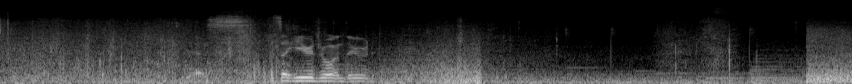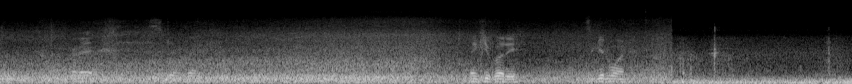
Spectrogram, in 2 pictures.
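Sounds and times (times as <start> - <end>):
ocean surf washing in: 0.0 - 5.4, 8.0 - 15.2
wind buffeting microphone: 0.0 - 6.4, 8.0 - 17.0.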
